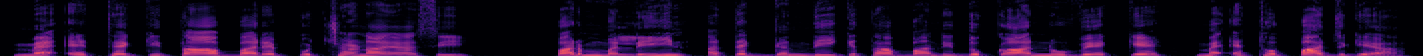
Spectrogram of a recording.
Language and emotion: Punjabi, disgusted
